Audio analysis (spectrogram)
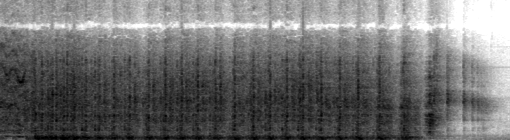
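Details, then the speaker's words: Jeep XJ engine, scrap vehicle, running briefly on starting fluid: rough run with rapid sharp ticking knock before dying; suspected piston pin hitting cylinder walls. "That don't sound good. There's a piston pin going. It does run though."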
